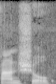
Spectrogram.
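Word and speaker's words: Featherstonehaugh: The surname spelt Featherstone Hall is pronounced Fanshawe.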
